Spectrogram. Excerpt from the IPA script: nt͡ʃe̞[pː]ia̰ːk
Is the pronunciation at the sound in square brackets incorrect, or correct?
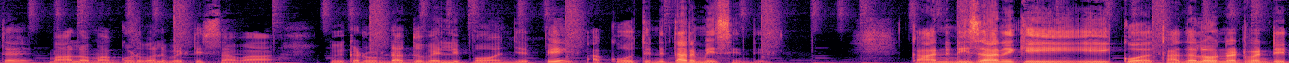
correct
